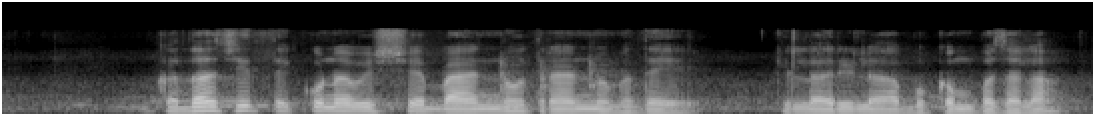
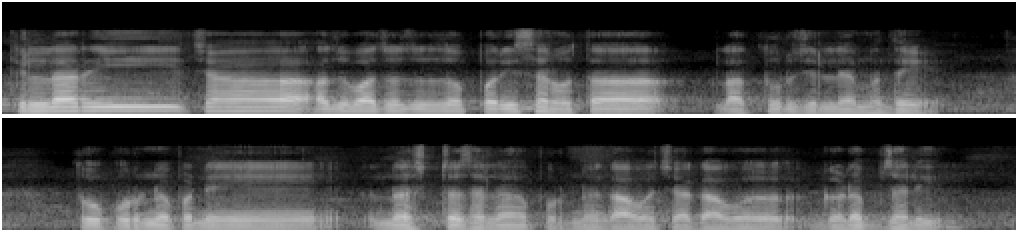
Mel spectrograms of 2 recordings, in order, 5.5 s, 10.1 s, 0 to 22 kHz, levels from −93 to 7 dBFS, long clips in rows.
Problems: constant background noise, continuous background conversations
